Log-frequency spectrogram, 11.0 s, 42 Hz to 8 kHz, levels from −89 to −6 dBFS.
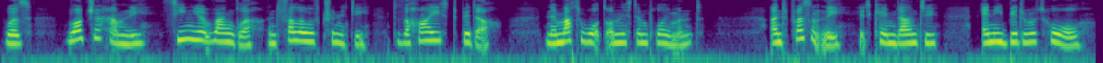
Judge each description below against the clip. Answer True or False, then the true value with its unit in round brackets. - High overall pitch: True (240 Hz)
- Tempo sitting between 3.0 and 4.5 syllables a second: False (5.3 syllables/s)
